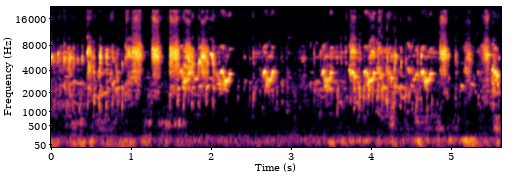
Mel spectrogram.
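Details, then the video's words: About 100 pairs of budgerigars in a Bahawalpur colony, bursts of sharp chirps, squeaks and warbled chatter from many birds, coming in waves with short quieter gaps, faint low hum beneath. "100 pear budges parrot colony# bahawalpur budges sound"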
